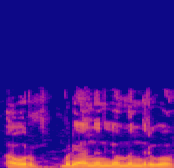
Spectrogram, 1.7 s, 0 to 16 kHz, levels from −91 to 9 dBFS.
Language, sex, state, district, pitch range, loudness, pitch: Rajasthani, male, Rajasthan, Churu, 125-130 Hz, -14 LUFS, 130 Hz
